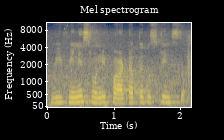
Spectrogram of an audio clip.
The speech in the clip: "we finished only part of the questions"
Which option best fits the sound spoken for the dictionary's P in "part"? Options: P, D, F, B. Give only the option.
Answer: P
